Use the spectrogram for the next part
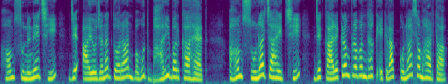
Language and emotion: Maithili, fearful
